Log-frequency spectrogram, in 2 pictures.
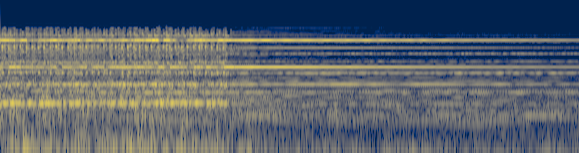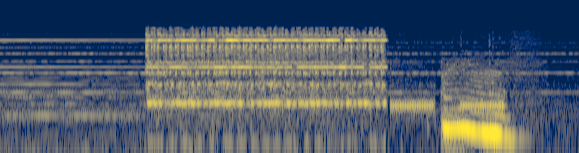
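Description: An electric bell rings in two long bursts about four seconds apart, its metallic ring fading away between them.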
